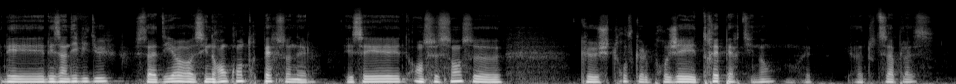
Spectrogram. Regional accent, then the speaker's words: Nouvelle-Aquitaine, France; je suis originaire de la Creuse, j'étais au lycée Aubusson

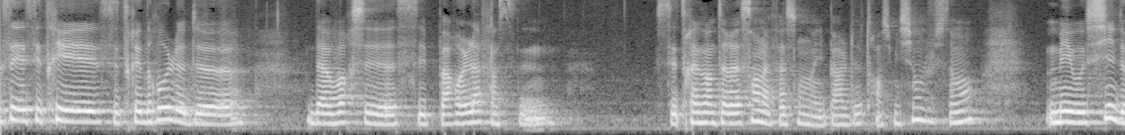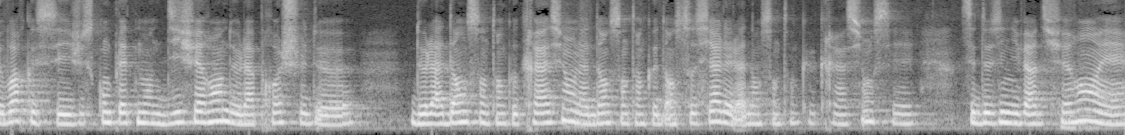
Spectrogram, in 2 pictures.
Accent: Pays de la Loire, France; Pourtant, c'est ma culture hein, native. Je suis vendéenne. Voilà, je suis née dans le Poitou.

